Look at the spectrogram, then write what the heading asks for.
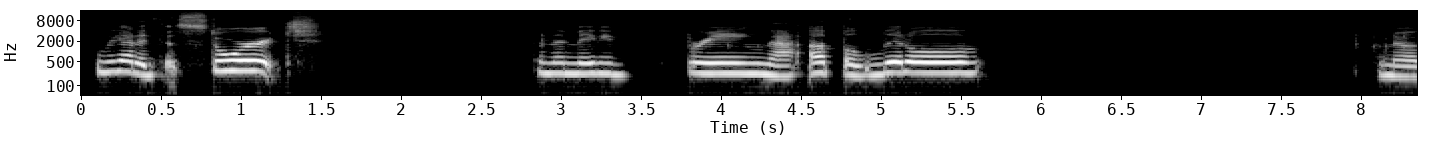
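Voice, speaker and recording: Higher-voiced woman chatting on an art stream. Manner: playful, talks to chat and thinks aloud. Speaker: art livestream host. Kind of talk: casual livestream chat while drawing.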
